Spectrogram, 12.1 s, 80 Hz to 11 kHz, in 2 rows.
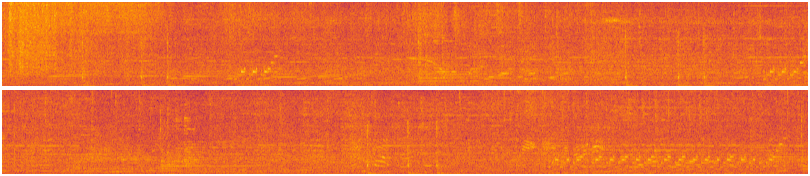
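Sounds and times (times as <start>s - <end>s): dense hall noise: 0.0s - 12.0s
electronic music: 1.9s - 12.0s.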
